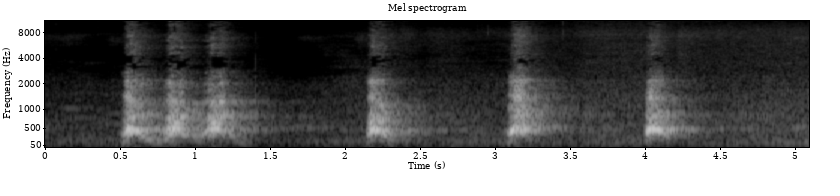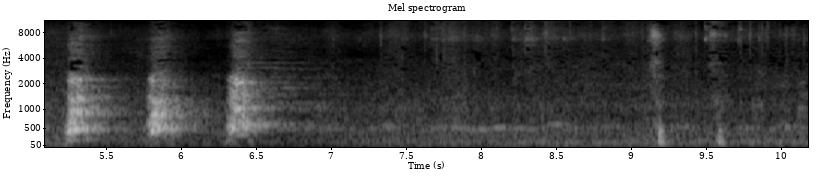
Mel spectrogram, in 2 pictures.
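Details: Doberman barking: sharp, loud barks, some in quick pairs and others single, spaced about a second apart, then a quiet stretch with a couple of faint knocks at the end.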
